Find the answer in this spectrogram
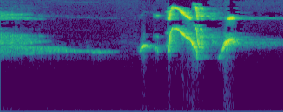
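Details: Wallcreeper (Tichodroma muraria) song ending: a fading thin whistle, then a quick burst of high sharp twittering and slurred chirps.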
